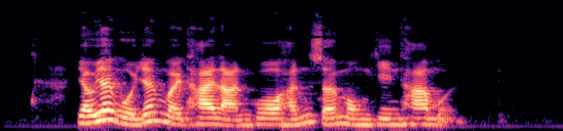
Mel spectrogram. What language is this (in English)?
Cantonese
